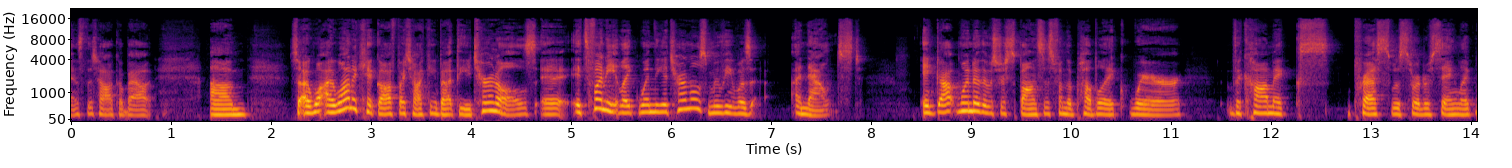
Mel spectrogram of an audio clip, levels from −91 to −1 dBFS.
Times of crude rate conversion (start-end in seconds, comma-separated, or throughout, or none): 5.03-14.07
